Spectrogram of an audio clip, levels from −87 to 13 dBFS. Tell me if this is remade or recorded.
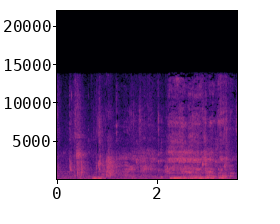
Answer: recorded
